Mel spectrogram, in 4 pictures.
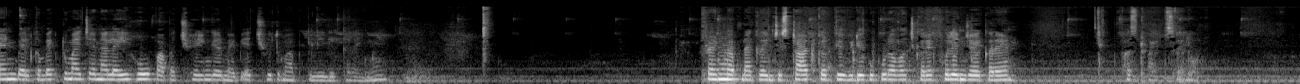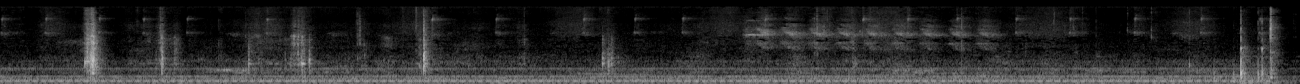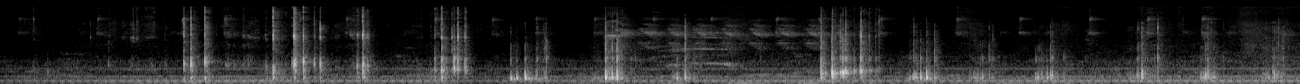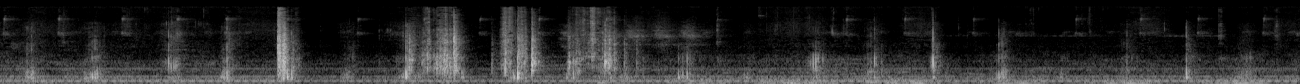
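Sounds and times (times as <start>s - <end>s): steady low hum: 0.0s - 52.0s
crunching and chewing: 12.9s - 18.4s, 20.5s - 52.0s.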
